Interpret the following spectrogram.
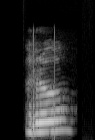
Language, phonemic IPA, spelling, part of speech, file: Marathi, /ɾə/, र, character, LL-Q1571 (mar)-र.wav
- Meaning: The twenty-seventh consonant in Marathi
